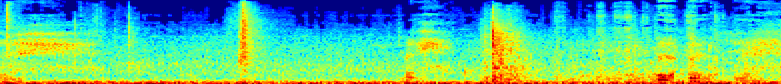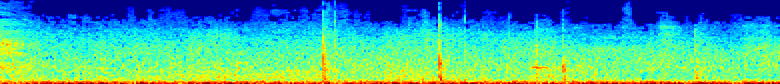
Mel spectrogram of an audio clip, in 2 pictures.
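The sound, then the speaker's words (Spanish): A door is pushed shut with a few sharp knocks and clicks spread over several seconds, set against a steady low rumble and murky room noise. “Cierra la puerta.”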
